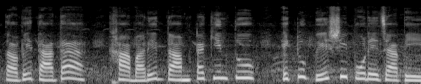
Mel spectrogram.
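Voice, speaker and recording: A man's voice: sits high, normal speed, lightly acted. Cartoon shopkeeper, played by a man: crafty, grasping, wheedling haggler, village merchant type. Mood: businesslike. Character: sly, money-minded male village fish-feed shopkeeper. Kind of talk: Bengali moral-story cartoon dubbing.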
